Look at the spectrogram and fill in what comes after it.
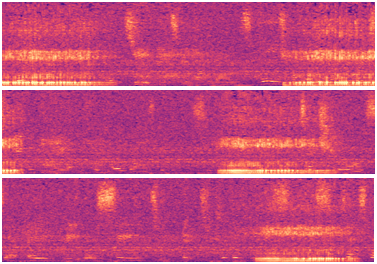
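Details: Dog snoring, can get even louder: loud rattling snores about every three to four seconds, with quieter snuffling breaths between them.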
